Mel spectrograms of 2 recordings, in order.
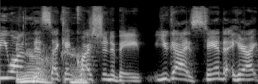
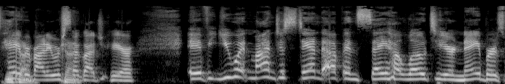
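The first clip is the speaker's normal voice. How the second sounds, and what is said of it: Preacher voice. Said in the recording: “I'll use my preacher voice.”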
